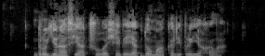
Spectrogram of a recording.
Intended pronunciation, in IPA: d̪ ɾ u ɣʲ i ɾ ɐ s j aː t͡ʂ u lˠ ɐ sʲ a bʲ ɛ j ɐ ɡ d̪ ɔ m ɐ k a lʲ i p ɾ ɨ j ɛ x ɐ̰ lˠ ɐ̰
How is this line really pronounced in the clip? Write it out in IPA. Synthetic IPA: d̪ ɾ u ɣʲ i ɾ a s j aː t͡ʂ u lˠ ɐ sʲ a bʲ ɛ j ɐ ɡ d̪ ɔ m ɐ k a lʲ i p ɾ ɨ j ɛ x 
